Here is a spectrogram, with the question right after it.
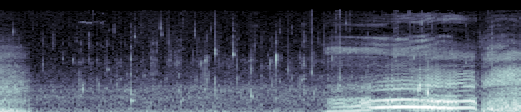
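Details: Beaver giving a long nasal whine: after quiet rustling, a low tone rises into a sustained, slightly wavering, harmonic-rich cry lasting over a second, ending abruptly; steady background hiss throughout.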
